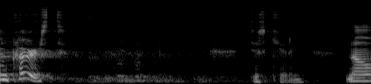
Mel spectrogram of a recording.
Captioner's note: laughter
